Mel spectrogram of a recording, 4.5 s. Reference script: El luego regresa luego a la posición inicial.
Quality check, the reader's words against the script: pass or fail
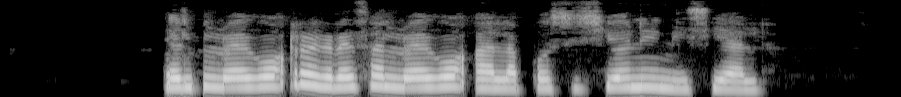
pass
